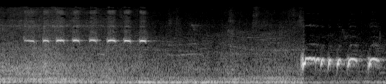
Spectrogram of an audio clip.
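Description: A person whistles a string of short high notes, and then a zebra dove answers with a quick, trilling, repeated cooing phrase, close and clear.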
